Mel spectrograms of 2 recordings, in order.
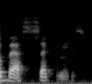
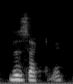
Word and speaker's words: vasectomy: This is aside from the complications women experience, unlike men who undergo vasectomies. Did I say that right? – Vasectomy.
